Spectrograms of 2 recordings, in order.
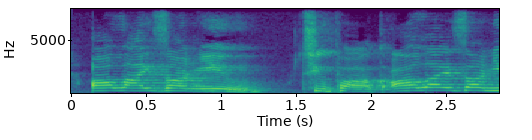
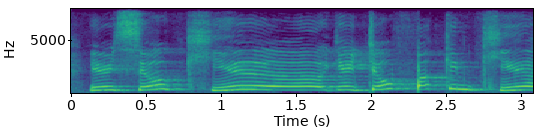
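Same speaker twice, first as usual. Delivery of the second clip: cooing; 6 semitones higher than usual. Real, not acted. Cooing at cute ghost card.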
